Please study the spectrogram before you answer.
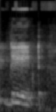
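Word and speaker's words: date: अब ये वाला वोवेल्स जो है हमारा वो क्या है? साइलेंट। ये वाला वो हमारा क्या है? साइलेंट ठीक है ड ए ट डेट ई की वॉइस नहीं आ रही ठीक है ऐसे ही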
